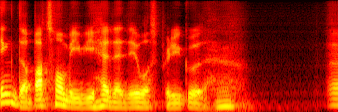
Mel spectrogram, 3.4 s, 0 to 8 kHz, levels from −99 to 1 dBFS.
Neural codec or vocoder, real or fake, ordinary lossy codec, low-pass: codec, 16 kHz, about 1 kbps, DyCAST, with the encoder's durations; fake; none; none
